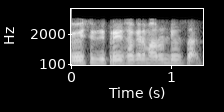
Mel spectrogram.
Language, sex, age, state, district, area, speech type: Marathi, male, 45-60, Maharashtra, Yavatmal, rural, conversation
